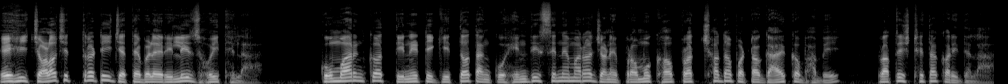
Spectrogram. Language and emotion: Odia, neutral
